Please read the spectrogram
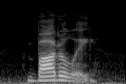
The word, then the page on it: bodily: American English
